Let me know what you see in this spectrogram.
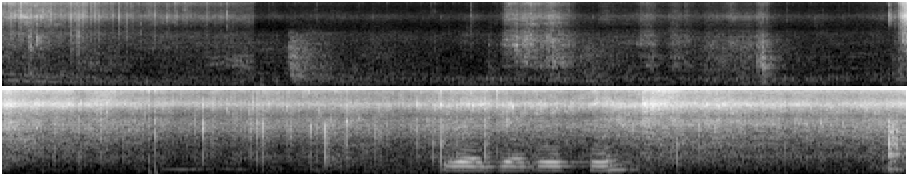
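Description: Hot oil in a metal karahi, quiet at first; about halfway through, onion and green chillies go into the oil and it bursts into a loud, steady sizzle.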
